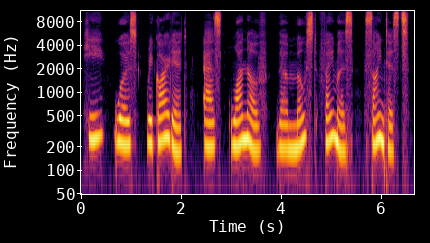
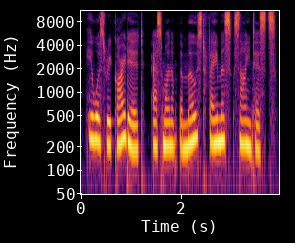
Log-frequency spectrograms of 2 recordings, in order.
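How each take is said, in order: First: Very slow, word by word; slow read-along. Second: Said in the usual way. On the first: Shown as a demonstration. Teacher leads learners repeating after her, slow read-along. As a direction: pause after each word so learners can follow. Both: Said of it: "跟着我慢读一遍".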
